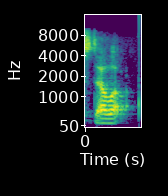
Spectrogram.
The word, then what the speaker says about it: Stella: Stella, that's how you pronounce that? – Stella. – We'll take your word for it.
